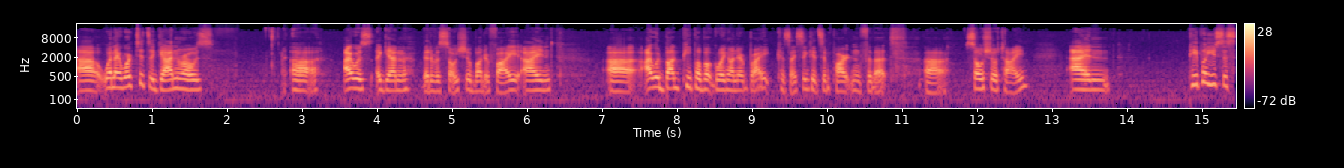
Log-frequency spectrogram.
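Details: Adult with receptive and expressive aphasia and apraxia of speech from a brain injury caused by a fall, speaking more than four years after the injury; aphasia with apraxia of speech.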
